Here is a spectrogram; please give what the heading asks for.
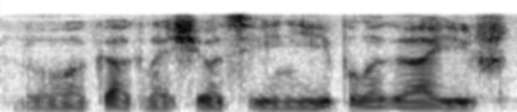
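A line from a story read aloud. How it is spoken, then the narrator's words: Whispered question. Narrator (Russian): Уж совсем шепотом спрашивал Кишкин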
